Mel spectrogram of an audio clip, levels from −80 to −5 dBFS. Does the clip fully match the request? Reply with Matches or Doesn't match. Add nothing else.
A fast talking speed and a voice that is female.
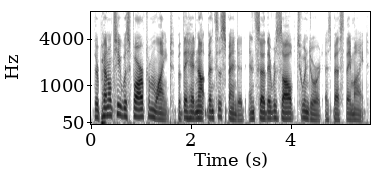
Matches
